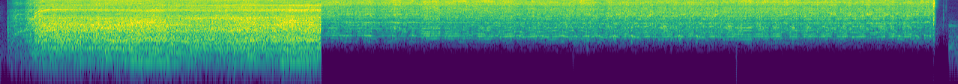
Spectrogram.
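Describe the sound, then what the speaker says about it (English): A sanding drum on a power tool grinds wood down flush against a quarter-inch steel bar in a workshop, with a steady high whirring hum that shifts pitch partway through and runs continuously until it stops abruptly. "a convenient way to sand the inside corner here is by using a sanding drum"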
